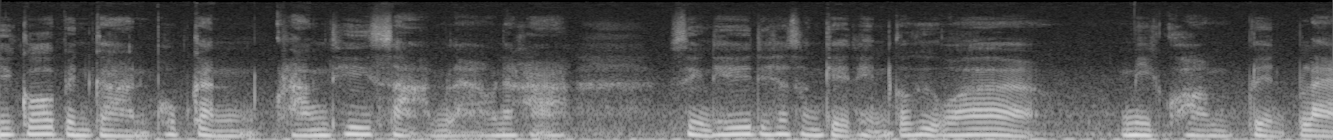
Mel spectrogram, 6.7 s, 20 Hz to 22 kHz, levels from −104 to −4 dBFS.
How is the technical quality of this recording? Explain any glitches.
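No glitches turn up anywhere in this speech recording, so there is nothing to explain.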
